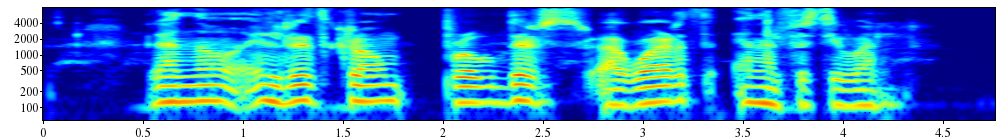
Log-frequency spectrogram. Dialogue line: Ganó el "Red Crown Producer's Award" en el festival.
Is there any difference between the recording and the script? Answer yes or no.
no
